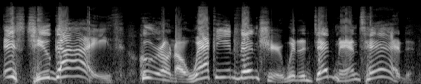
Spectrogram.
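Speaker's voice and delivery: high, goofy trailer announcer; goofy movie trailer. Acted. Imitating a comedy movie trailer, goofy announcer voice. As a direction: swoop up and down like a wacky trailer voice. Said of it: "movie trailers and stuff".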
